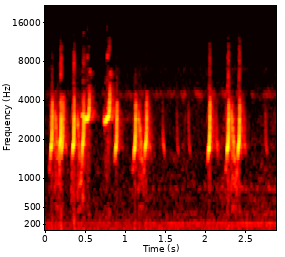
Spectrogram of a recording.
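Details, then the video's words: Female rain quail vocalizing. Rapid, bright twittering notes cluster in quick groups, pause briefly, then resume, with a low steady hum beneath. "Female Quail Calling | Rain Quail Calling"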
